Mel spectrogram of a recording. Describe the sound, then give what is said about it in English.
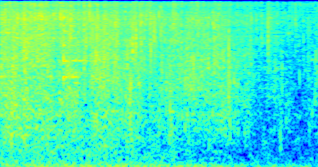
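A loud explosion of wired charges set around a door, set off by pressing two buttons on a small box: a dense, roaring blast with heavy low rumble and crackling debris that holds steady for a couple of seconds, with no voices. “She pressed two buttons on the box in sequence, and an explosion erupted around the door.”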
